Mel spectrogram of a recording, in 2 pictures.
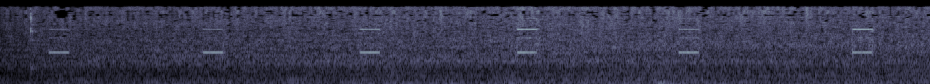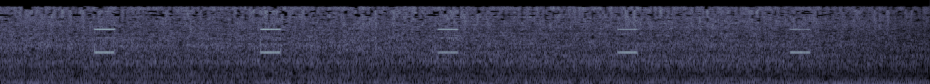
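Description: A Boston Scientific implantable defibrillator alert tone: about eleven short, high, evenly spaced beeps, roughly one per second, sounding over a steady low rumbling background noise.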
